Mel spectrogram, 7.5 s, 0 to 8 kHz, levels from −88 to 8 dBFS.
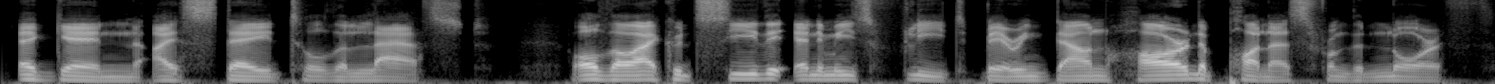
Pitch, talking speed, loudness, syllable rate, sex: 95 Hz, 170 wpm, -21 LUFS, 4.0 syllables/s, male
